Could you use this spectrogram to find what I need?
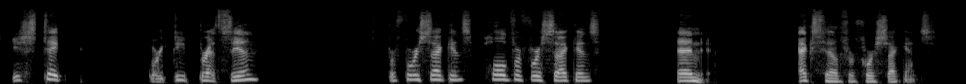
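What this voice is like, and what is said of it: Slowed, lower, calmer voice. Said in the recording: “notice how that immediately slowed down my voice. ... My voice got out of my throat, back down to my chest.”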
